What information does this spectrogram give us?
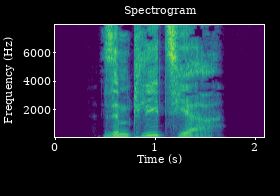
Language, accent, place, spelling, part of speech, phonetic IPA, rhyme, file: German, Germany, Berlin, Simplizia, noun, [zɪmˈpliːt͡si̯a], -iːt͡si̯a, De-Simplizia.ogg
- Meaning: plural of Simplex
